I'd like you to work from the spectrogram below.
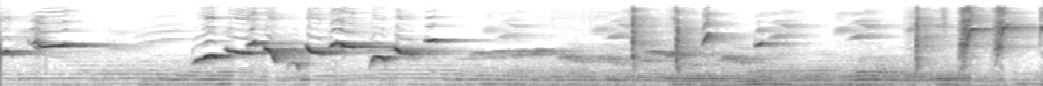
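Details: To stir a silent shama into answering, a white-rumped shama sings kretekan fighter: bright, dropping whistles in quick succession, followed by dry clicks and scattered soft notes.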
